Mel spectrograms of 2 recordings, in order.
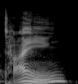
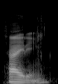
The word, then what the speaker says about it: tithing: Tying. – Tithing. – Tithing. – Tithing, yeah. It's a TH. I was saying it right.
